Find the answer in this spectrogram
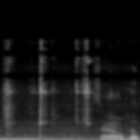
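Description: A few light clinks over a steady low hum, with a person's voice coming in near the end.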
